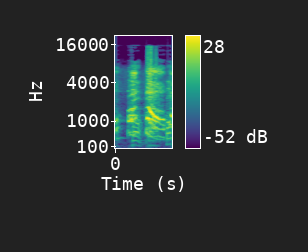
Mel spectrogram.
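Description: A person's voice imitates a chicken clucking in a few quick, close, loud bursts within a second during a playful karaoke show segment.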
